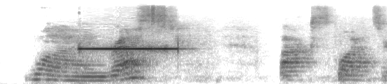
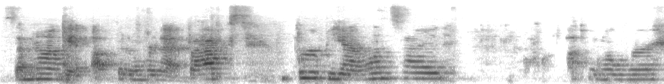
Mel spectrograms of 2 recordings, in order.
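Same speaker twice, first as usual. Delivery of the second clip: ordinary talk, nothing marked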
